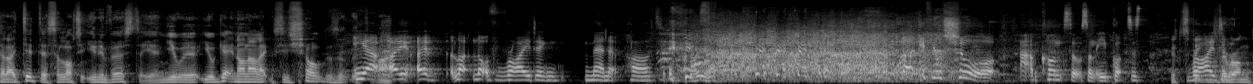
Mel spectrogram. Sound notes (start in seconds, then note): 8.1 laughter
